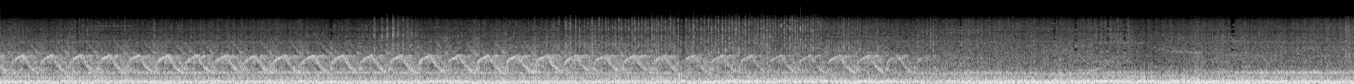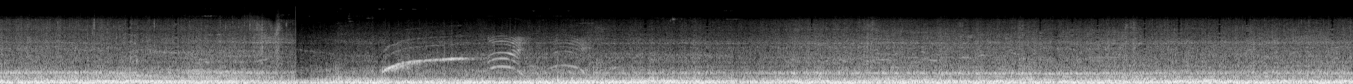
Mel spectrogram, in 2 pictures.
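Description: Many motorcycle engines rumble and idle nearby.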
